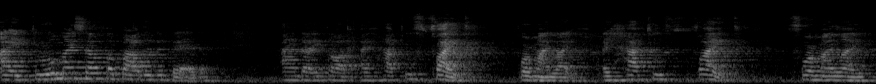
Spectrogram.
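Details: Adult woman whose dialect changed immediately after a stroke-like brain injury in November 2004, possibly permanent, still slow after six months of speech therapy, also using music rhythm therapy; foreign accent syndrome.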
